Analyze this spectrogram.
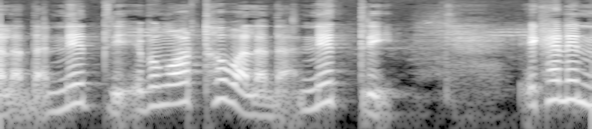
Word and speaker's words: নেত্রী: তাহলে আমাদের পূর্বের রুলস অনুযায়ী আমরা জানি যে শেষে কিংবা মধ্যে যদি রফলা থাকে তাহলে সেই বর্ণটা দ্বিতীয় উচ্চারণ হয়। দেখো এখানে তাই হয়েছে, নেত্রী।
